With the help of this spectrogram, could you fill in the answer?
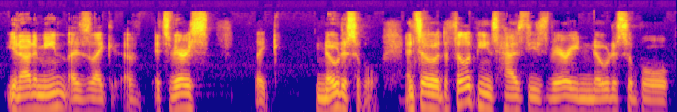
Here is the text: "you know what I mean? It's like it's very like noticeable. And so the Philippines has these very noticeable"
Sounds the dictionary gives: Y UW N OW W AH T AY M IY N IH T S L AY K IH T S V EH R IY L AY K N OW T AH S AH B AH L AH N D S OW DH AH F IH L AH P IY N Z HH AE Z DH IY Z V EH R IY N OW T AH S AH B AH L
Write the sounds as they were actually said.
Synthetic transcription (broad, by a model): Y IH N OW W AH T AY M IY N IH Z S L AY K IH T S V EH R IY L AY K N OW T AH S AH B L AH N S OW DH AH F IH L AH P IY N Z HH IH Z DH IY Z V EH R IY N OW T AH S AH B L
